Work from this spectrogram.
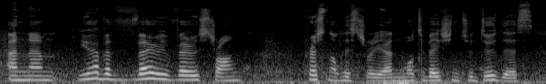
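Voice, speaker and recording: A woman's voice: medium pitch, steady tone, normal speed, warm tone, slight background noise. A woman interviewer putting questions to her guest in a conversational way. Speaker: interviewer, dialogue expert.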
